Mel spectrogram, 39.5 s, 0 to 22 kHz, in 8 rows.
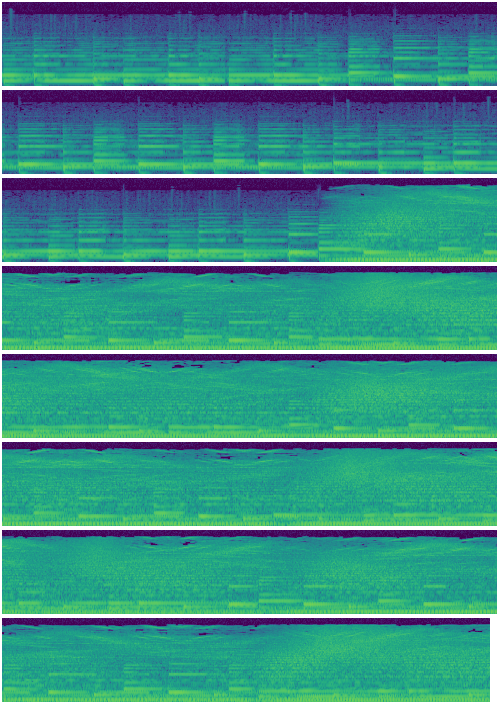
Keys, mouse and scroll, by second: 0.1 click, 0.3 space, 0.6 click, 1.7 click, 1.9 alt+scroll up 2, 2.2 click, 3.4 space, 3.6 click, 7.9 click, 8.5-9.0 typing, 9.9 click, 15.7 click, 16.9 click, 17.6-18.3 alt+scroll up 2, 19.8 click, 20.2 alt+scroll up 2, 20.7 click, 22.1 ctrl+z, 22.8 click, 23.7 ctrl+z, 24.4 click, 27.5 z, 28.0 click, 31.0 z, 31.8-32.1 alt+scroll down 2, 33.3 click, 34.0-34.3 alt+scroll down 2, 34.3 space, 34.9 alt+scroll up 2, 35.6 click.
